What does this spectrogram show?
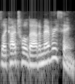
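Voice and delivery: ordinary talk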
